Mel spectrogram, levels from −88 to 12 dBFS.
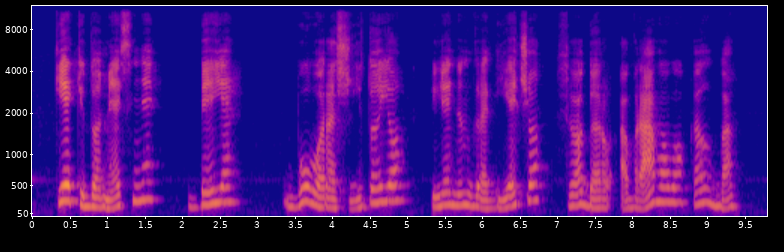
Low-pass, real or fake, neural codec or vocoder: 10.8 kHz; fake; codec, 44.1 kHz, 3.4 kbps, Pupu-Codec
